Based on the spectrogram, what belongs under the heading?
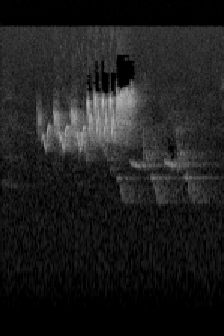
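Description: Cerulean Warbler song: a quick run of high, thin notes climbing into a buzzy ending, then a few fainter notes as it trails off.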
